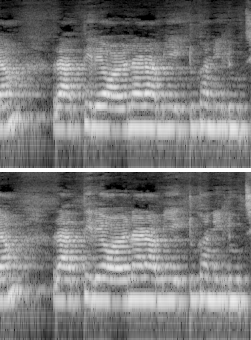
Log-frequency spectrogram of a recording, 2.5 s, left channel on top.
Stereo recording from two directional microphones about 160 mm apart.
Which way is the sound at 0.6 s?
20° right (ahead or behind).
